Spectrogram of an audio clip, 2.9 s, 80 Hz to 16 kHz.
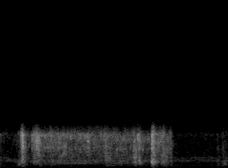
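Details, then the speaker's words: PS3 Slim Blu-ray drive making faint irregular ticks and mechanical clicks while trying to read a game disc. It fails with several known-good games, and the lens was cleaned without success. Owner suspects the Blu-ray drive is dead; not confirmed. "I don't know if you hear the ticking noise but it's really pissing me off here it's just pissing me off"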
